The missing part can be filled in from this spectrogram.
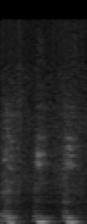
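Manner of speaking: short loud boxer's hoots slapping gloves; hype grunts. Retold or imitated. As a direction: pump yourself up with sharp hoo sounds. Guy hyping up in backyard.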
